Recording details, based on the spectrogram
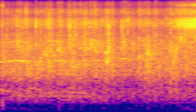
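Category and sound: crowd, warm audience applause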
